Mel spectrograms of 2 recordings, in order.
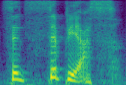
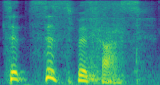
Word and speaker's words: Tsitsipas: Tsitsipas. – All right. – Tsitsipas.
